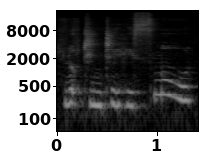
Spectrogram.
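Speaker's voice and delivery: ordinary delivery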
